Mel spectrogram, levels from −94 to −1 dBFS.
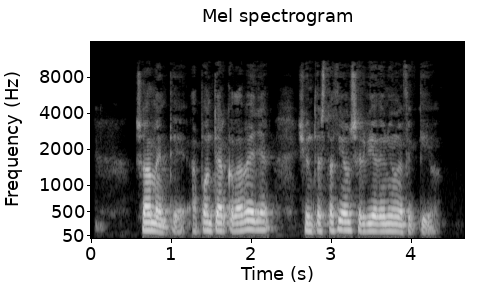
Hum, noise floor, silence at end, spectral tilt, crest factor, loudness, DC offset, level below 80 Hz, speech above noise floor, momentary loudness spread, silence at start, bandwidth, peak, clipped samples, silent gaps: none; -56 dBFS; 0.35 s; -7 dB/octave; 18 dB; -23 LUFS; under 0.1%; -64 dBFS; 34 dB; 14 LU; 0.55 s; 11 kHz; -6 dBFS; under 0.1%; none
